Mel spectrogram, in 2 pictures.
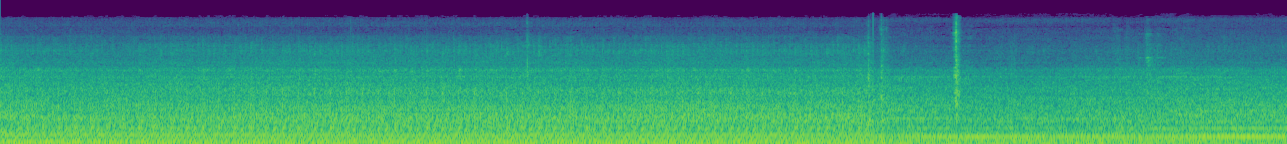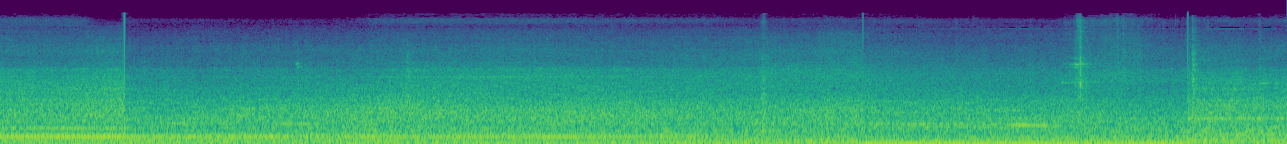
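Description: Heavy diesel trucks idling close by, a steady low hum mixed with road and traffic noise; the pitch of the hum shifts a few times.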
